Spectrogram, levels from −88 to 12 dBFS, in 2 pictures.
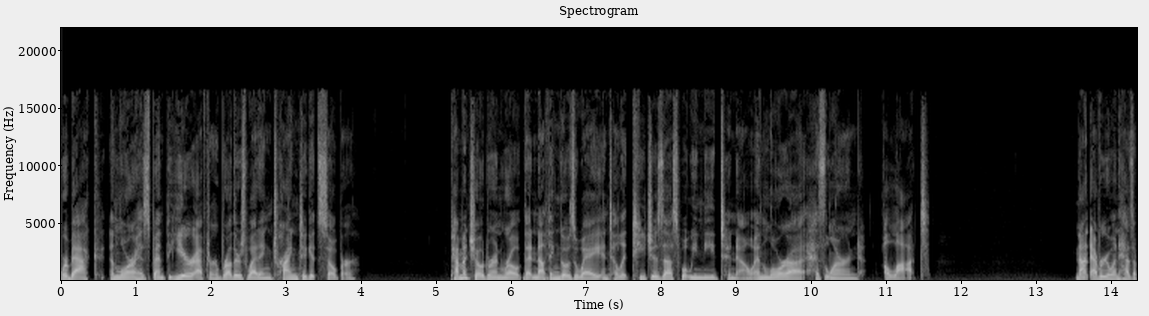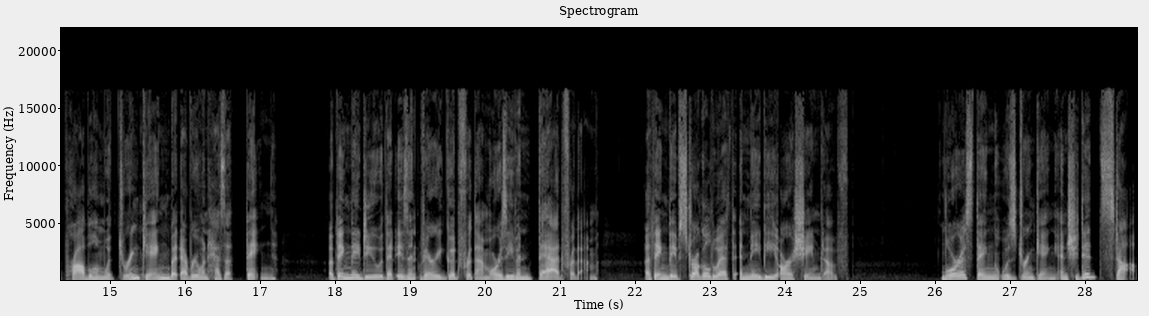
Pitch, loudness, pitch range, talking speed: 150 Hz, -23 LUFS, 140-180 Hz, 175 wpm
